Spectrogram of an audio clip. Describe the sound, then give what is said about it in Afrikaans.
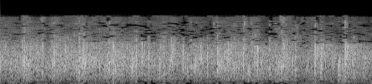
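A church audience gives a big round of applause: dense, loud clapping that stays steady and unbroken the whole way through. “Geef vir die Here 'n groot hande toe.”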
